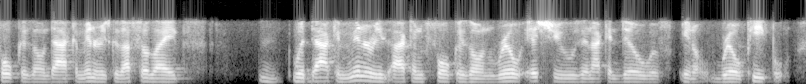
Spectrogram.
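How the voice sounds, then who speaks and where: A man's medium-pitched voice in a New Orleans accent, monotone and flat, at a fairly quick pace. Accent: New Orleans Southern US. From US South, New Orleans. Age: 20s. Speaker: filmmaker. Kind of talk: radio interview. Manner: halting, many fillers and repetitions.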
